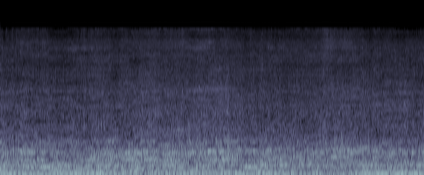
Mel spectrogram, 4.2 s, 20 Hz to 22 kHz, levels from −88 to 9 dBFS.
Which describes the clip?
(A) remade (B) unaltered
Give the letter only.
A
